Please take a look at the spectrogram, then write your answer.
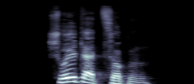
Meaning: shrug (of the shoulders)
- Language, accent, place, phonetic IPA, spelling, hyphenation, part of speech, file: German, Germany, Berlin, [ˈʃʊltɐˌt͡sʊkn̩], Schulterzucken, Schul‧ter‧zu‧cken, noun, De-Schulterzucken.ogg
